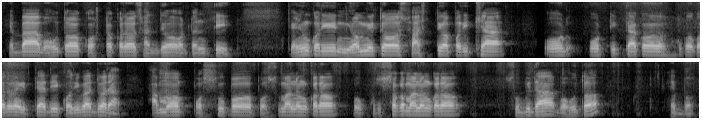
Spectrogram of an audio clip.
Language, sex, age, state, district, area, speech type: Odia, male, 45-60, Odisha, Ganjam, urban, spontaneous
